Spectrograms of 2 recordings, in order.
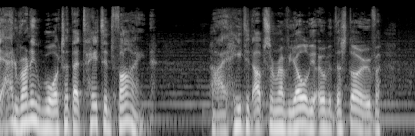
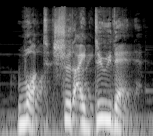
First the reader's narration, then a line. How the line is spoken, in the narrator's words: I spat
